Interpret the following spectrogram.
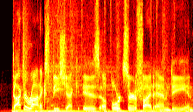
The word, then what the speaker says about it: Špíšek: Špíšek, I'm sure I'm butchering your name, but thank you for joining me and welcome to the show.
